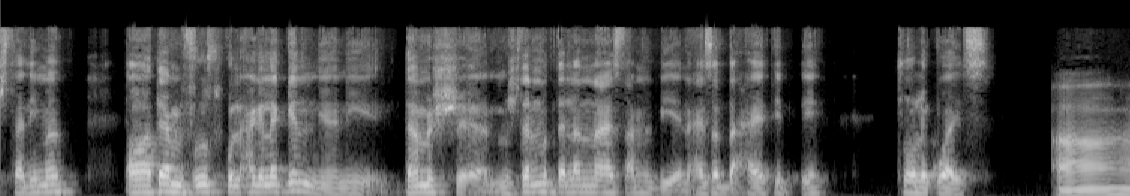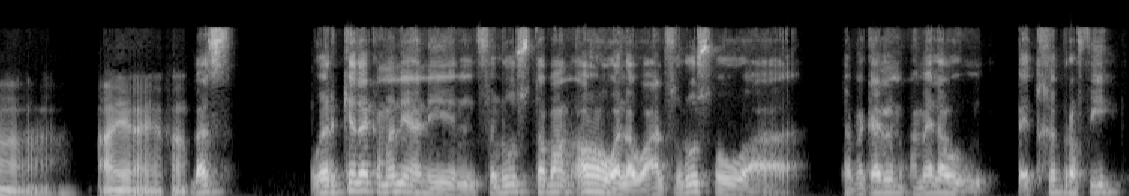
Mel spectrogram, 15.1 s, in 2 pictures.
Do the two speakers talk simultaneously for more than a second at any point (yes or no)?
no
